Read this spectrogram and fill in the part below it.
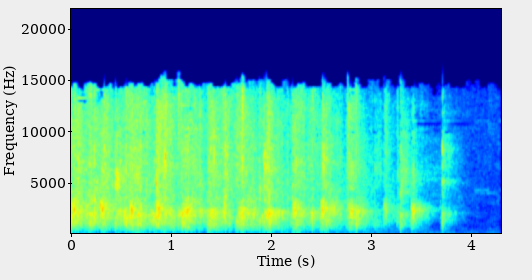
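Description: A conference audience at a union event in the Congress of the Republic applauds steadily, dense clapping holding strong for a few seconds before thinning out and fading near the end.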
